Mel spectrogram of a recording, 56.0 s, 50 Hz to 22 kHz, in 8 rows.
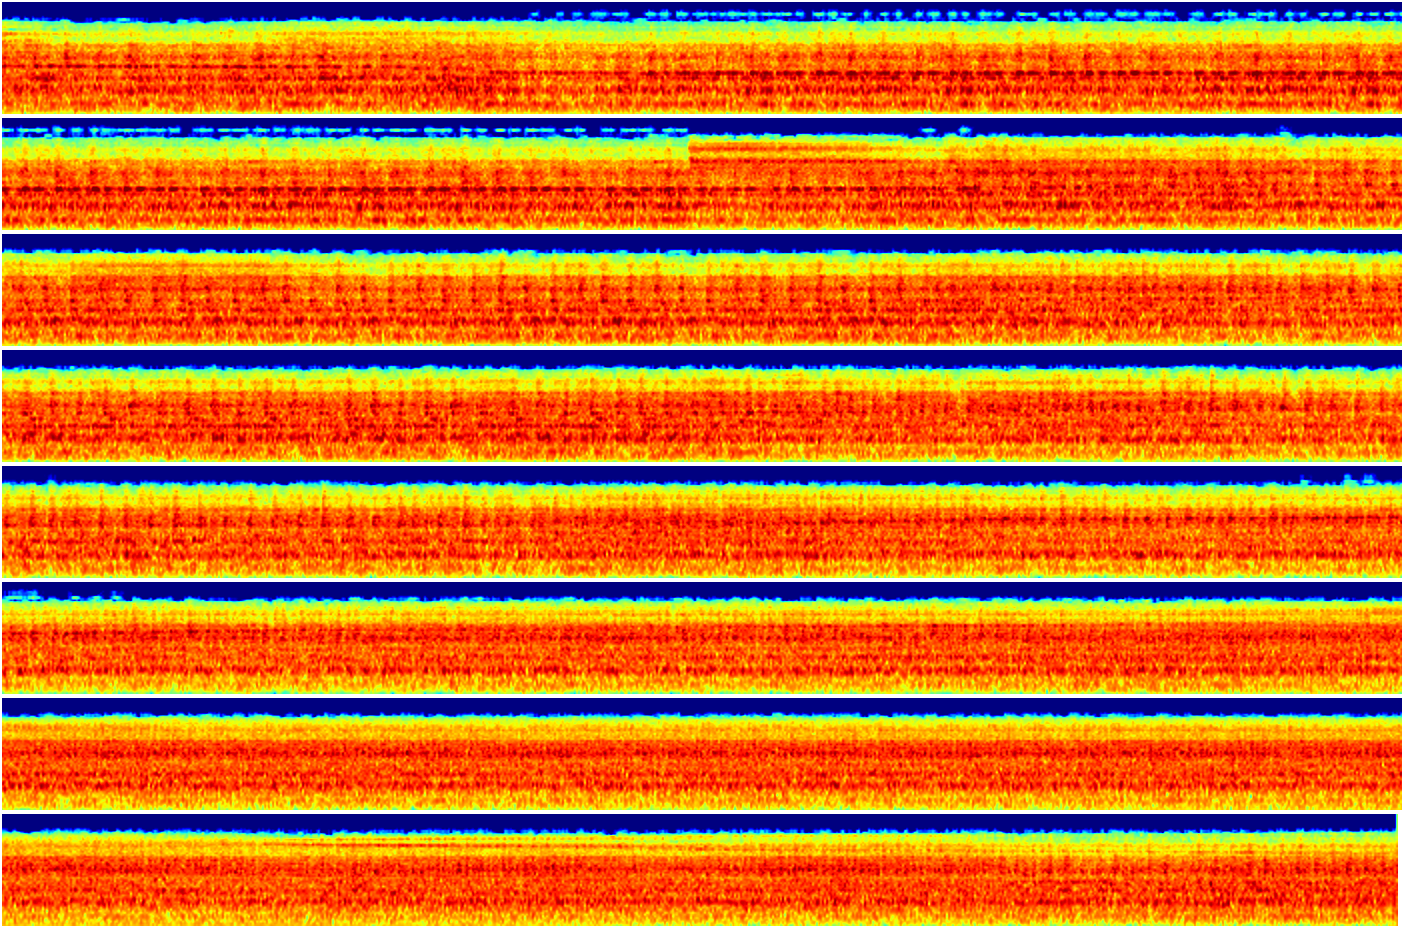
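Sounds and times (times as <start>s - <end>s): rising whine: 0.0s - 6.2s, 10.3s - 16.0s, 45.4s - 55.9s
diesel engine sound through loudspeaker: 0.0s - 55.9s.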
